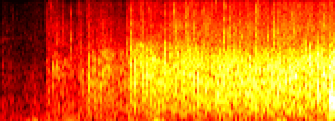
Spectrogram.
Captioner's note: audience claps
